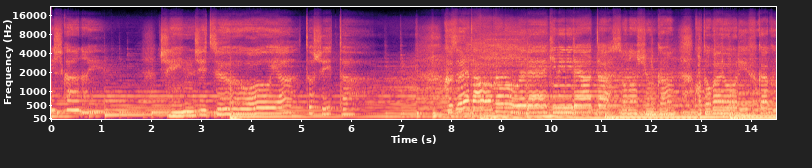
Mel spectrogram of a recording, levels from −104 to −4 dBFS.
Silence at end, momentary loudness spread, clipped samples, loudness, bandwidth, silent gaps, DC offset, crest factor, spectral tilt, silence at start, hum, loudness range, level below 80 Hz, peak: 0 s; 10 LU; under 0.1%; -13 LUFS; 16.5 kHz; none; under 0.1%; 12 dB; -5 dB/octave; 0 s; none; 6 LU; -20 dBFS; 0 dBFS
